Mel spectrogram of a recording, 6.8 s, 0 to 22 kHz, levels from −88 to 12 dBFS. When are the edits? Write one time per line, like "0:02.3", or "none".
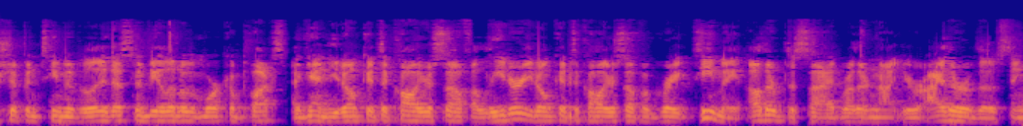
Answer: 0:01.9
0:03.1
0:05.2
